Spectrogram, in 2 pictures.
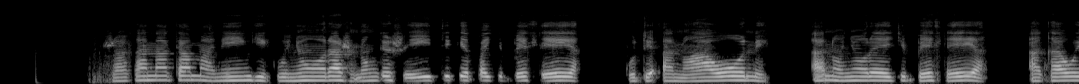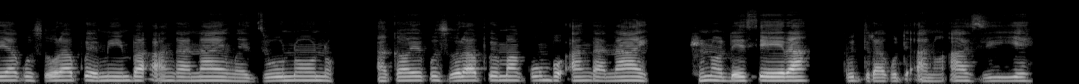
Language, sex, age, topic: Ndau, female, 36-49, education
